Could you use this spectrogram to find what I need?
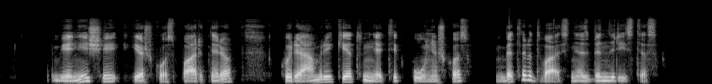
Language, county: Lithuanian, Vilnius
